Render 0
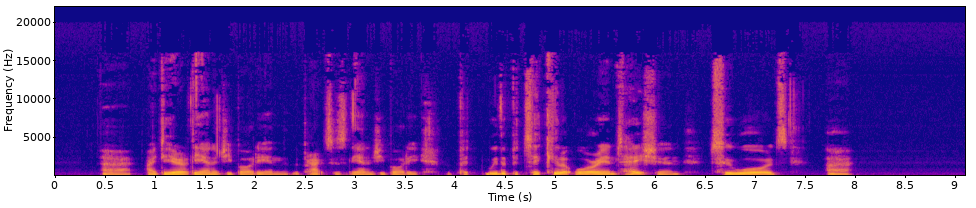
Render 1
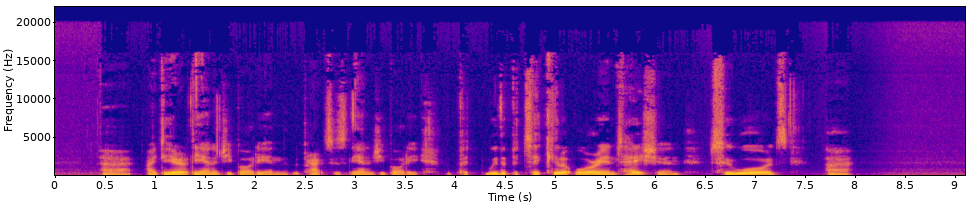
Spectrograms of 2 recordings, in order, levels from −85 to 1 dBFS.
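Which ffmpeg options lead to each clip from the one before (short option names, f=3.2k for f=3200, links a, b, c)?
-af "acompressor=mode=upward:threshold=-33dB:ratio=2.5,volume=3.5dB"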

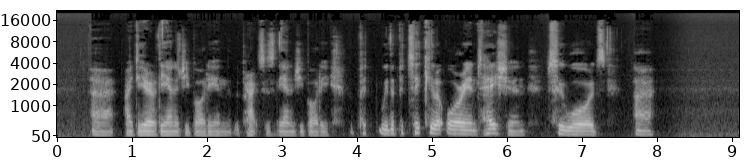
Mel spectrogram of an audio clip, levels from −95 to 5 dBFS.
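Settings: -af "equalizer=f=240:w=0.55:g=-12.5"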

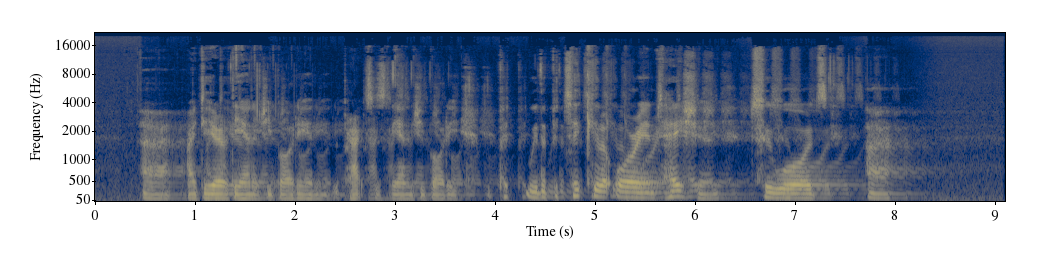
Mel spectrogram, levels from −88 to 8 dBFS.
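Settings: -af "aecho=1:1:185|370|555|740:0.2|0.0838|0.0352|0.0148"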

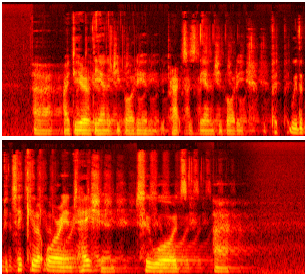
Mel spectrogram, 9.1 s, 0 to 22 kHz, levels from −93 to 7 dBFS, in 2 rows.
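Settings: -af "acrusher=bits=9:mix=0:aa=0.000001"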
